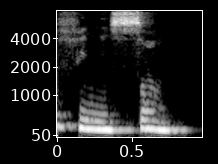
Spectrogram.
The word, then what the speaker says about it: finissons: finit, on finit, nous finissons, nous finissons. This is an S sound. Deux S en français se pronounce S. So double S in French is pronounced as S.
